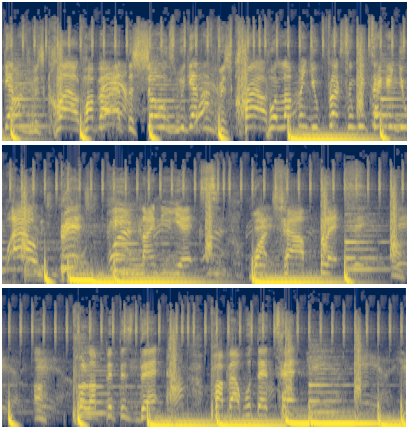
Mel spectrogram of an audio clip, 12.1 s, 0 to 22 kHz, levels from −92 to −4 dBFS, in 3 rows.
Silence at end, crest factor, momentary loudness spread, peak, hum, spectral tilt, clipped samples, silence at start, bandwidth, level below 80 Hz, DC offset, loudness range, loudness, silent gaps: 0 s; 12 dB; 7 LU; 0 dBFS; none; -3.5 dB/octave; under 0.1%; 0 s; 15.5 kHz; -14 dBFS; under 0.1%; 3 LU; -12 LUFS; none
